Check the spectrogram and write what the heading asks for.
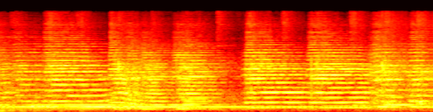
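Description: Live orchestra playing held chords, with brass prominent; the chord changes about a second in and again around two and a half seconds in, over a thin bass.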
